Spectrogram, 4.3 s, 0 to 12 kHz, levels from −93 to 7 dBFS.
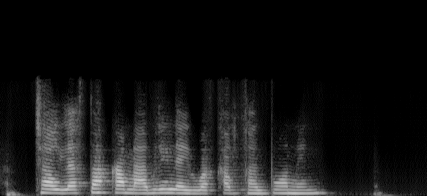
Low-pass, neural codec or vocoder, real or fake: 7.2 kHz; codec, 16 kHz, 0.5 kbps, X-Codec, HuBERT features, trained on general audio; fake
